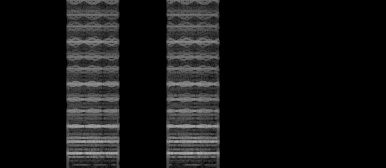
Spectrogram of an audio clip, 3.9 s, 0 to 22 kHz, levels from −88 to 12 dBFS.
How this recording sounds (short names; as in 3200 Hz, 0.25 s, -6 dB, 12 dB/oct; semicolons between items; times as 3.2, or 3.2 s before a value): a buzz of ramps at a fixed pitch in blocks of 8 samples; tremolo saw up 1 Hz, depth 35%; a quantiser's noise floor 8-bit, dither none; a shimmering, thickened sound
